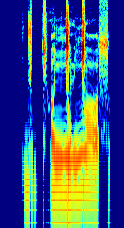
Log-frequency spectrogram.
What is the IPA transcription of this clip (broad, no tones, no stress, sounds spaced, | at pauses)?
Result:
d ɨ b cʰ ɔ ɲ ŋ͡ǀ ɨ ŋ͡ǀ ɔ s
